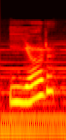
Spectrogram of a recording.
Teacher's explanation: Le R roulé, difficile à maîtriser, la langue est roulée, son extrémité vibre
